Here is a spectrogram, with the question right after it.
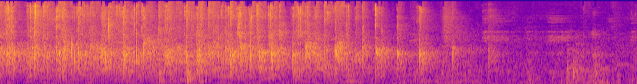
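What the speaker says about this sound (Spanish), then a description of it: "Démosle un fuerte aplauso," Moderate applause from the audience at a book presentation, a full patter of many hands that gradually thins and fades out over several seconds.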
